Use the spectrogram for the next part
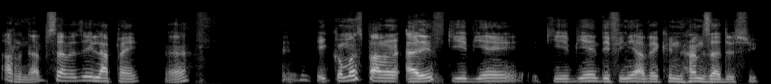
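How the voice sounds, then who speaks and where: A man teaching Arabic grammar to a class, explaining slowly with frequent hesitations. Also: medium pitch, fairly bright tone, dry recording, studio quality. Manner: slow, hesitant explaining with many fillers. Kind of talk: classroom lesson. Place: mosque classroom.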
